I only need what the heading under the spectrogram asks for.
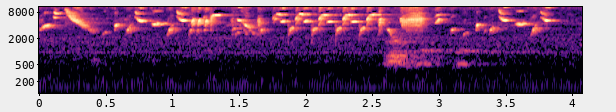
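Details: Sevillian European goldfinch pouring out a continuous, rapid jumble of high twittering and tinkling notes with a few buzzy slurs, a short rustling knock midway, and a low hum beneath.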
